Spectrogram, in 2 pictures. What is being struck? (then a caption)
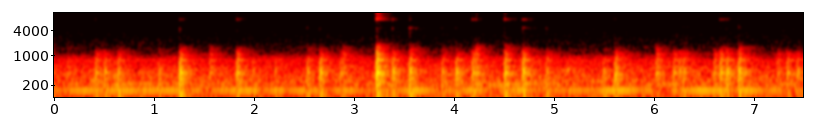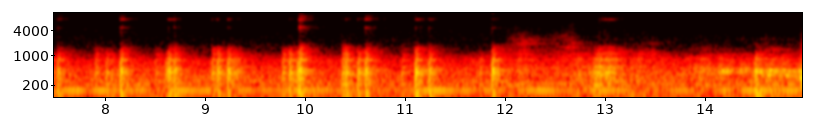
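Small glass perfume bottle. A small opaque white glass perfume bottle is turned and held in both hands while long nails tap on it. Many quick, light, dull clicks come in an uneven flurry, each dying almost at once with a mid-pitched tone, over a steady low hum.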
